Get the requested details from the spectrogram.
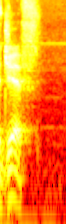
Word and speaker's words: GIF: A GIF. – Which is how it's supposed to be pronounced.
